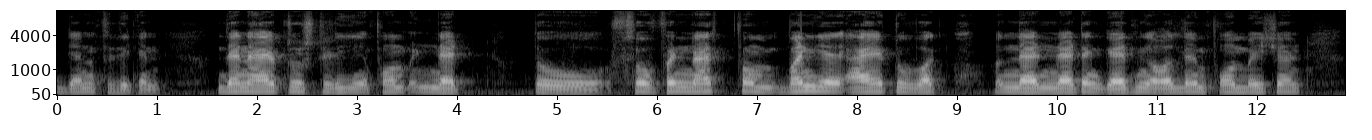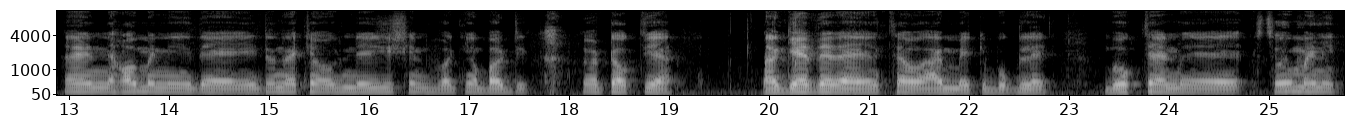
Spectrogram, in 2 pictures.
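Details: Adult male patient with ataxia affecting speech, balance, posture and gait; ataxic dysarthria, described by a neurologist as scanning speech.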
